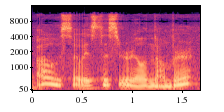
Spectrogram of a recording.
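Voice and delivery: high, put-on girl voice. Shown as a demonstration. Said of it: "So I switched my voice immediately".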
